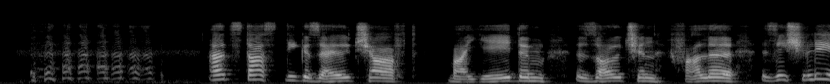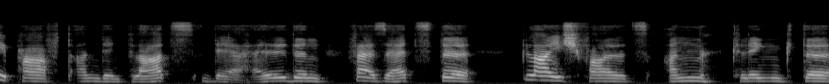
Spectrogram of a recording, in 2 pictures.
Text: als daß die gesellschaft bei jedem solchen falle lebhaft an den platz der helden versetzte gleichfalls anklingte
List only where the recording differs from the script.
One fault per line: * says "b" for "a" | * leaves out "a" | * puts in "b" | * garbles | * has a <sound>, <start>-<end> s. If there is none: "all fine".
* has a laugh, 0.3-1.7 s
* puts in "sich"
